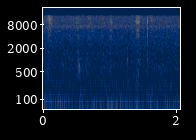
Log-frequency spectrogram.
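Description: Pen writing on paper: faint scratching strokes as handwriting is put down.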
